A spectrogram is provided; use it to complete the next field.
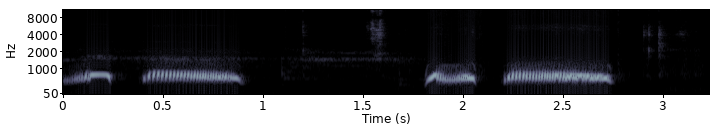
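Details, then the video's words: Spotted dove decoy in training calls twice in close succession. Each phrase is a short clipped coo followed by a long, steady, throaty coo, with a brief quiet gap between. "tiếng chiêm cu gáy luyện bổi mới"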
